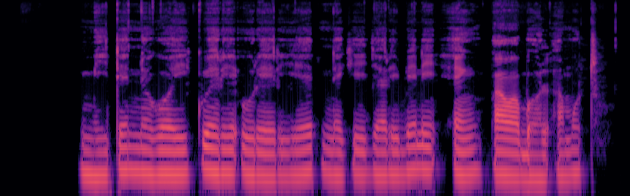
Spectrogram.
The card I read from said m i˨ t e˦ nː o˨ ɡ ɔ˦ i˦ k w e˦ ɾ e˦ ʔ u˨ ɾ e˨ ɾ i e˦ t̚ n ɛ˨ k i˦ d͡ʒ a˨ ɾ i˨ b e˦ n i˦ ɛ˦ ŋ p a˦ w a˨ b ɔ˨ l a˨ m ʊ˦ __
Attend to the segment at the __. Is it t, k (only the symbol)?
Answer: t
